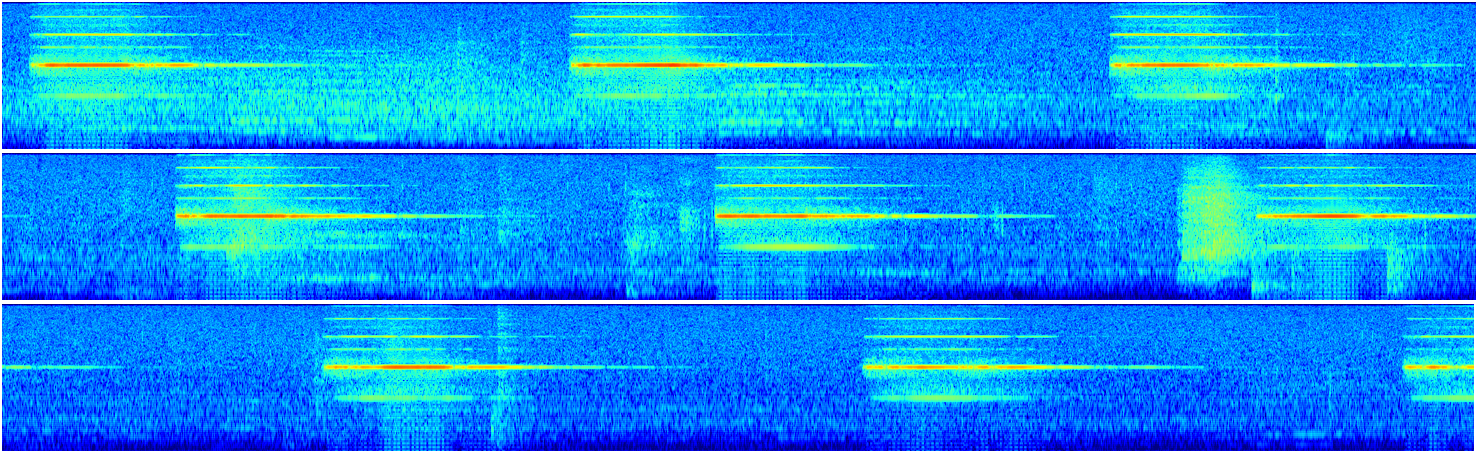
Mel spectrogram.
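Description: A high ringing tone sounding nine times at an even pace, about once every three and a half seconds, each starting sharply and fading away over about a second. A single knock comes about two-thirds of the way through.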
